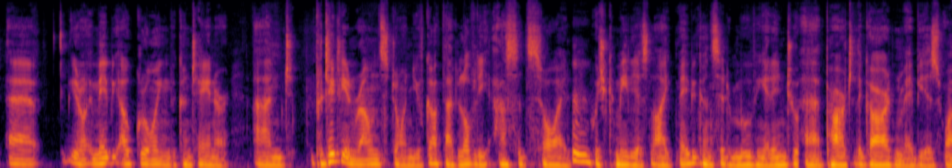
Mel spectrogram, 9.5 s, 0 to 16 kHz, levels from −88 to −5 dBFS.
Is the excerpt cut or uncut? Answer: cut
